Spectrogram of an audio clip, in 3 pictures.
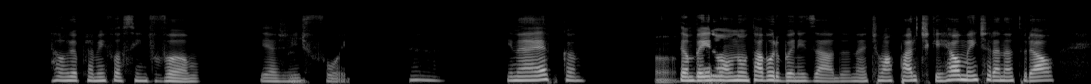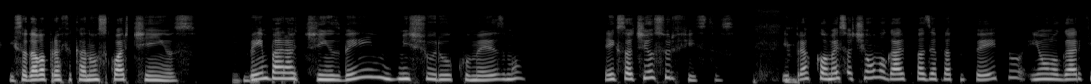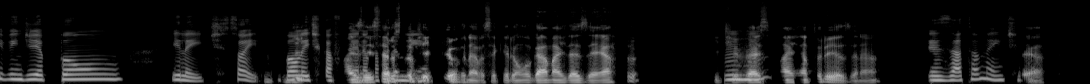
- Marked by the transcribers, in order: gasp; chuckle; other background noise
- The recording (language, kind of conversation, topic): Portuguese, podcast, Me conta uma experiência na natureza que mudou sua visão do mundo?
